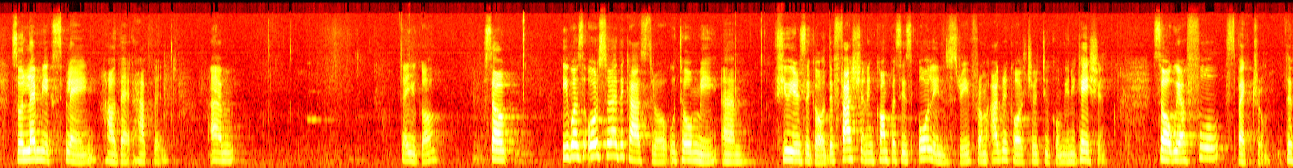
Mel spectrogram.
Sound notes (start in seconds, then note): none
